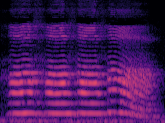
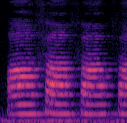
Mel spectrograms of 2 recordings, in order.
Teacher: Right, unvoiced fricatives. Your chords are going to stop vibrating when you've got an H or an F or an S.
